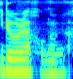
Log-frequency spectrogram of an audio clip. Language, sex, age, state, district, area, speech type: Assamese, male, 18-30, Assam, Majuli, urban, spontaneous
